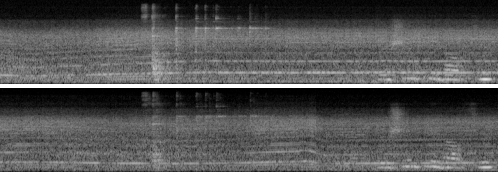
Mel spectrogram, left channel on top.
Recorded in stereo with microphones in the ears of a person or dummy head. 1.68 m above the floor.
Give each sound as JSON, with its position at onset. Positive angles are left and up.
{"t": 1.4, "sound": "a clink", "side_deg": 50, "distance_m": 1.8}
{"t": 3.8, "sound": "a woman speaking", "side_deg": -55, "distance_m": 3.0}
